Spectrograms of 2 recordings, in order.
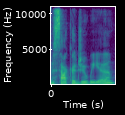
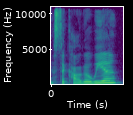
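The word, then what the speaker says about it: Sacagawea: yeah so we grew up hearing the name sakaia yeah the the historians in the documentary said there's multiple ways to pronounce her name no one knows for sure but the historians kept saying sagoya so that's how I'm going to pronounce the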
